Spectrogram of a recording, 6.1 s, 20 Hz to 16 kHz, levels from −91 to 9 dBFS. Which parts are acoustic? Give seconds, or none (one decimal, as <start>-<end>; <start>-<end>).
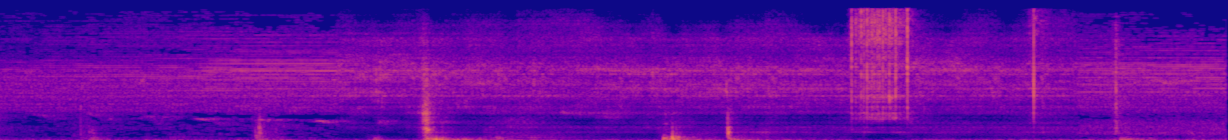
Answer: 0.0-1.7; 5.4-6.1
